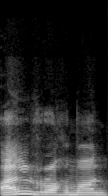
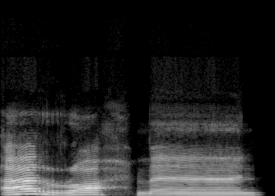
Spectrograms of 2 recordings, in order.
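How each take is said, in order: First: The L is clearly pronounced before the R. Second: The L merges into the following R sound. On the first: "अल रहमान पढ़ना चाहिए ना" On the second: "इसके अंदर हमने रॉ क्यों पढ़ा, लाम क्यों छोड़ दिया"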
